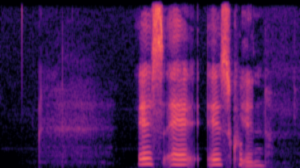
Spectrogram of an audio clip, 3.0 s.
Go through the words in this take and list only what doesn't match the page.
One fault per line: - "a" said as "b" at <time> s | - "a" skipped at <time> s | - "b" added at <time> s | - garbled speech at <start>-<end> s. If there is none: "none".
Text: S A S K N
none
